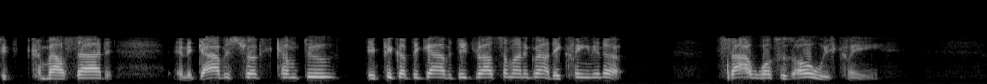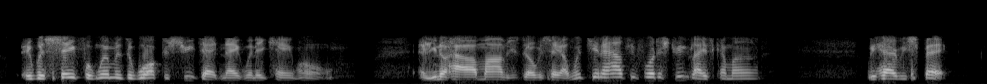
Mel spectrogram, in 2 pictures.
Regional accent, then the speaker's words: Patterson, United States; It was fun growing up in Patterson.

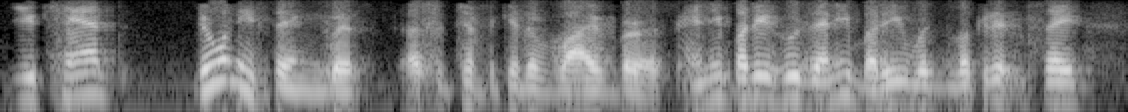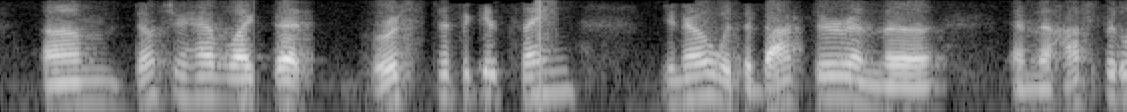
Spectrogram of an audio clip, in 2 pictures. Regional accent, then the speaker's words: Long Island, New York, United States; also born or lived in Brooklyn; now in Oregon, United States; I was born in Brooklyn. And grew up in Long Island, so I even though I live in Oregon, I have to relate to New York.

